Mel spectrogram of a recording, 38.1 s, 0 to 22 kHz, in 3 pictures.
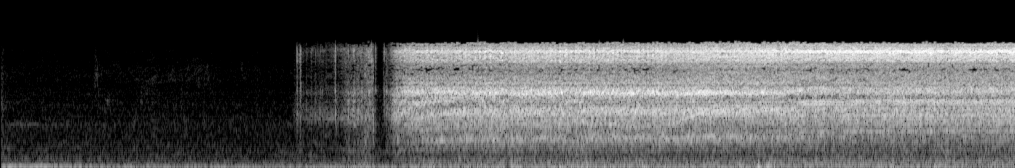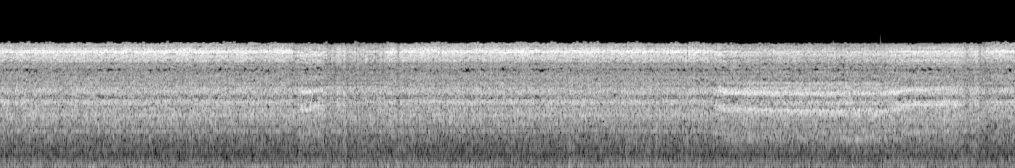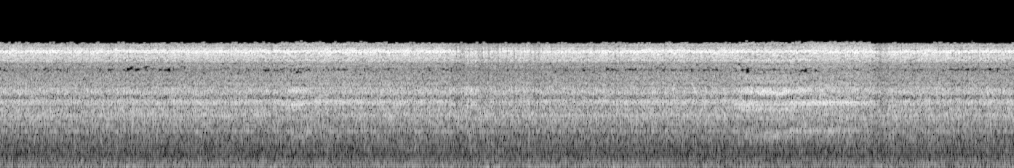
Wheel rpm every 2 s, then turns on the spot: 0, 0, 60, 160, 180, 230, 230, 230, 230, 230, 230, 220, 230, 230, 230, 230, 230, 230, 230.
none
